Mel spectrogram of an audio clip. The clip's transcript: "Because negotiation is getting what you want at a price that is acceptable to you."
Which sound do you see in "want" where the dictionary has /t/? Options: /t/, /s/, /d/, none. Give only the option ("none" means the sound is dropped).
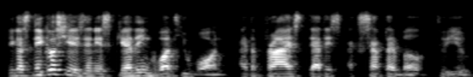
/t/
